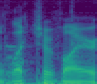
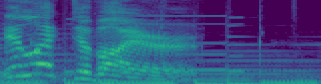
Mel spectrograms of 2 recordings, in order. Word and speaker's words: Electivire: I'm sure I'm pronouncing electrifier correctly. Surely. Electivire. Okay. There's no R, but yeah.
